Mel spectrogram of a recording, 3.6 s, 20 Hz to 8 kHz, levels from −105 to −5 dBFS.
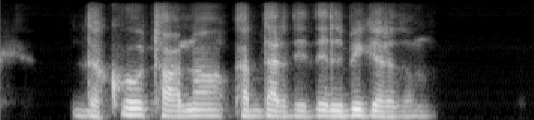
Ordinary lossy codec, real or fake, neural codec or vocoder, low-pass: Opus, 64 kbps; fake; codec, 16 kHz, 0.7 kbps, FocalCodec; 7.2 kHz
